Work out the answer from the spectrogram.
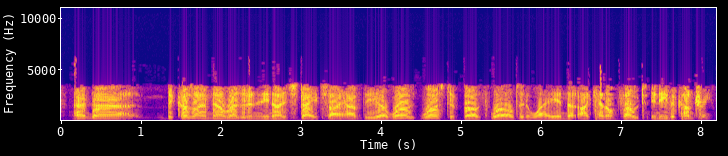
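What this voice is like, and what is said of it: British accent. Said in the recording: “you can tell by my accent here that I'm not from these parts ... I was born and raised in Britain”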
